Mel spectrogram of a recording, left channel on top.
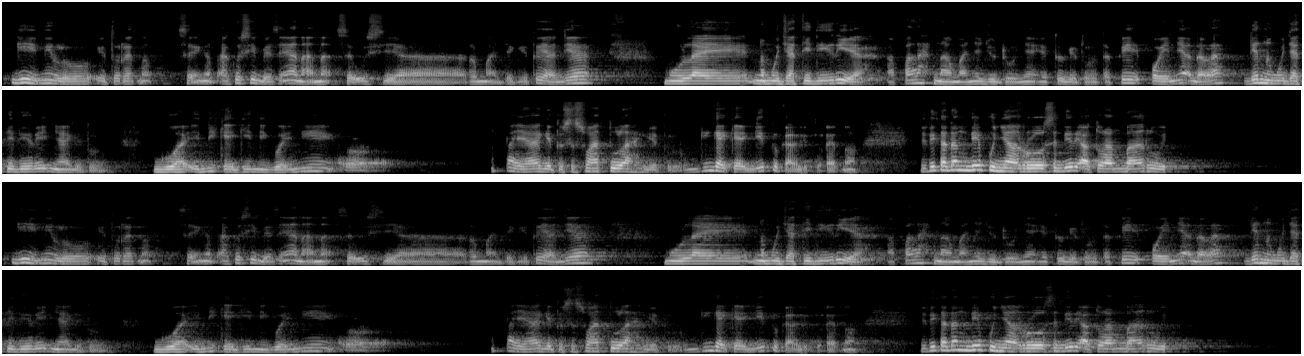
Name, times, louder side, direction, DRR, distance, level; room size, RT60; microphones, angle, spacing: voice 1, 0.1-1.5 1.8-5.9 6.2-14.0 14.5-16.9 18.0-21.8 22.2-24.6, left 3 dB, 45° left, 12 dB, 0.5 m, -23 dB
24.5 x 9.9 x 4.3 m, 1.5 s
head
